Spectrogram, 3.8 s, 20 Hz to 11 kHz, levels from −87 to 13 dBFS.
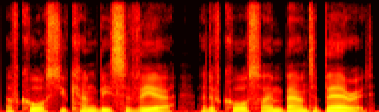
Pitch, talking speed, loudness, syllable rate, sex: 120 Hz, 235 wpm, -17 LUFS, 5.6 syllables/s, male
